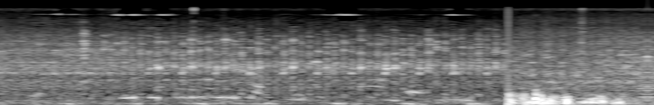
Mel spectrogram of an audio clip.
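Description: Quiet engine and road noise heard from inside a slow-moving vehicle's cabin. A loud voice cuts in suddenly near the end.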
